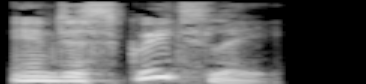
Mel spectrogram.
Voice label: "indiscreetly", pronounce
